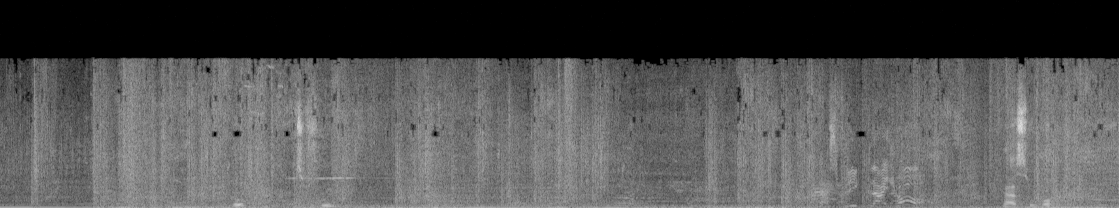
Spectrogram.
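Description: Bodies thud against a vehicle's front.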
